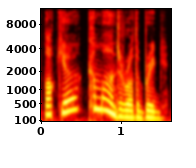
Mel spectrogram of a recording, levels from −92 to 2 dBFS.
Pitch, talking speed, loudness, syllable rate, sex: 225 Hz, 185 wpm, -16 LUFS, 5.7 syllables/s, female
